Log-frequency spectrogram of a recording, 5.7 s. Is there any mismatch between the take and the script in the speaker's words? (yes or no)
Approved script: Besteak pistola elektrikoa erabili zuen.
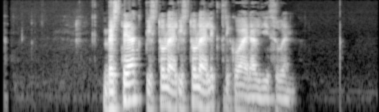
yes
